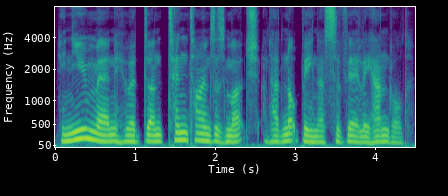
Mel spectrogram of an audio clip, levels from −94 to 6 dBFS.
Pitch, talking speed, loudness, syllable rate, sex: 130 Hz, 225 wpm, -16 LUFS, 5.0 syllables/s, male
